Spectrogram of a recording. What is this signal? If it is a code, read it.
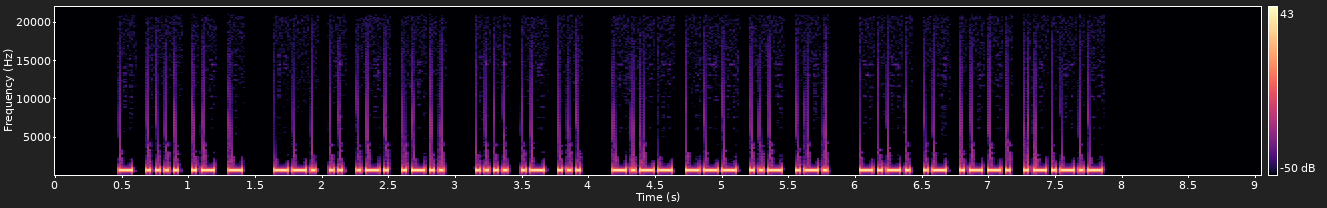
Morse code, heard as a keyed tone, about 36 wpm, 700 Hz. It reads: THAT GIRL HAS YOUR CAP.
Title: Sentences from Top 1600 Words 35wpm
